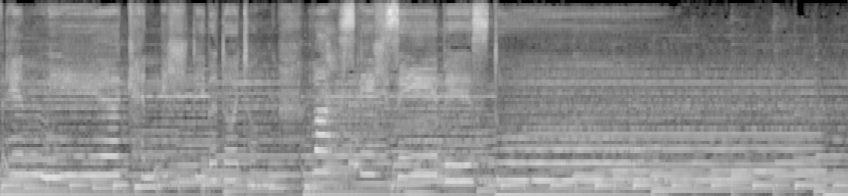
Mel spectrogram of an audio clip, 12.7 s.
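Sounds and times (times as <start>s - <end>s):
person singing: 0.0s - 12.6s.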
